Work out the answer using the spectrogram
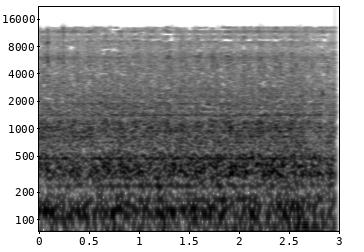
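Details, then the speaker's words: Toyota Vitz petrol engine vibrating and jerking when put into drive or reverse: rough, uneven idle with irregular stumble; coil check found no spark at cylinder 3, oil on the spark plug, so the number 3 ignition coil is faulty. "Okay so nakita natin yung problema guys nga ang problema talaga is independent coil ng number three o yung kanyang cdi na set assembly"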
